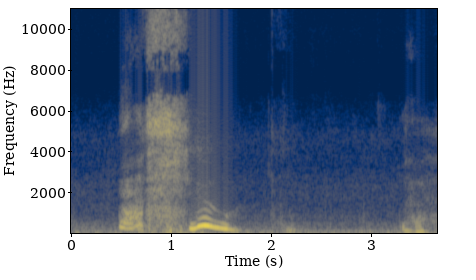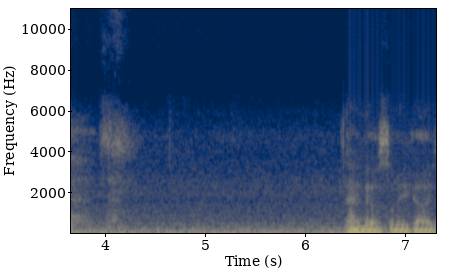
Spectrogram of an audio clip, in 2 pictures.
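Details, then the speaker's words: Morning allergy sneeze outdoors in breezy pollen-filled air while trying to hold it back with fingers to the nose: a sharp sneeze with a rising-falling voiced cry, then quieter breaths and a short vocal sound. "I thought I would try and hold back my boing allergies sesus see how long I can hold back and build up cuz I know oh"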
